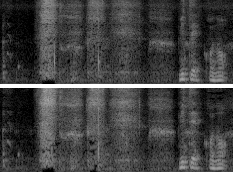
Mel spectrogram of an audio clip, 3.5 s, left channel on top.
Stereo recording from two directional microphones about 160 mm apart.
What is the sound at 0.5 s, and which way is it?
Wheeze, 10° left (ahead or behind).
